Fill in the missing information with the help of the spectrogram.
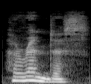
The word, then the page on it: horrendous: British English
